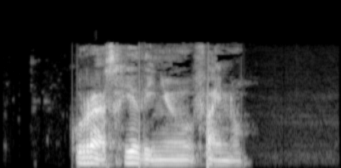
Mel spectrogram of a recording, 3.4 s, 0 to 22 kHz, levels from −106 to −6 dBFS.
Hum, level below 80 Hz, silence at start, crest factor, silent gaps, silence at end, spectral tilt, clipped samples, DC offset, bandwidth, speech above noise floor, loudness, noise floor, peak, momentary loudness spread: none; -50 dBFS; 0.75 s; 20 dB; none; 1 s; -5 dB/octave; under 0.1%; under 0.1%; 8 kHz; 53 dB; -17 LUFS; -70 dBFS; 0 dBFS; 14 LU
